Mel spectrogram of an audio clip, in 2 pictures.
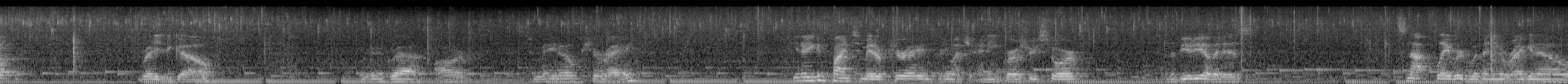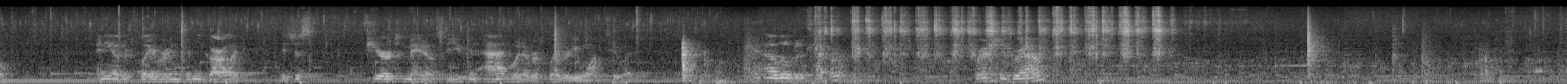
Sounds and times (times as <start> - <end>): Music: 0.0 - 31.3
Speech: 1.4 - 2.2, 3.6 - 6.4, 8.0 - 10.9, 11.7 - 12.5, 14.0 - 15.8, 16.6 - 18.8, 19.4 - 22.0, 23.2 - 24.2, 25.4 - 26.2.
